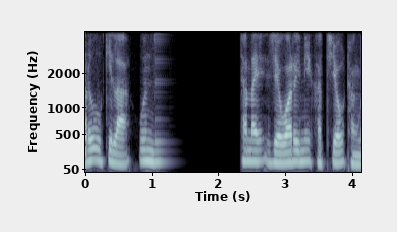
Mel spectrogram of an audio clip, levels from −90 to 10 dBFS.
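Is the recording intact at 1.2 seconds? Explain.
No. At 1.2 seconds the speech sits inside what sounds like a long network dropout running from about 1.05 to 2.34 s, likely from packets that never arrived. The receiver stretches the last sound into a fading buzz, then roughly 0.9 s of silence follows until speech resumes with that stretch missing. A waveform shows the decaying concealment tail, then a flat line. A spectrogram shows smeared energy, still capped at 4 kHz by the G.711 call path, then an empty band.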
